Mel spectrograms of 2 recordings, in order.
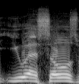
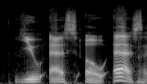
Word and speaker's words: Usos: You said that the USOs would be fighting in tag team competition, and that would be the Usos. – How do you say it again? – Usos. – And you said the USOs.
